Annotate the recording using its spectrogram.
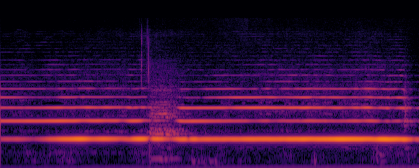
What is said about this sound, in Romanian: Un sunet lung care aduce alarmă, dar sunetul trâmbiței trebuie să indice disciplină, trebuie să ai disciplină.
